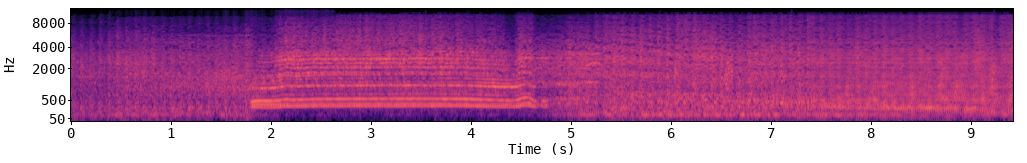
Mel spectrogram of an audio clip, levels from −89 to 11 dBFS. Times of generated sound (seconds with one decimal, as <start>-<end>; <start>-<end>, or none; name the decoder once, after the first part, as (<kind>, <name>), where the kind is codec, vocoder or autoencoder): 7.4-9.4 (vocoder, Vocos)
